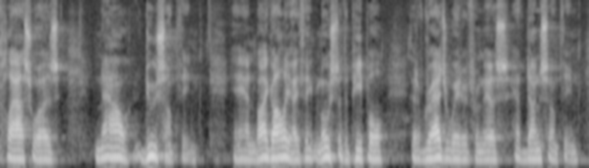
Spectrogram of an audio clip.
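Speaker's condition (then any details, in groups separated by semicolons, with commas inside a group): No condition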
